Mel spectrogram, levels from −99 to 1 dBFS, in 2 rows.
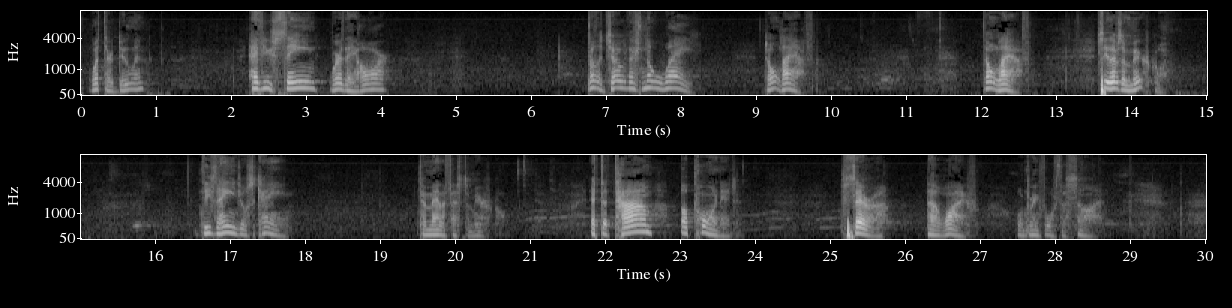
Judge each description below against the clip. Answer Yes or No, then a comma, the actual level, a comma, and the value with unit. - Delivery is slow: Yes, slow, 80 wpm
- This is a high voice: Yes, high, 195 Hz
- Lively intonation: Yes, wide, 6.1 semitones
